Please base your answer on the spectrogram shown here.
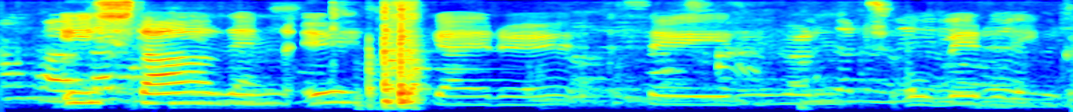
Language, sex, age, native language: Icelandic, female, 50-59, Icelandic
